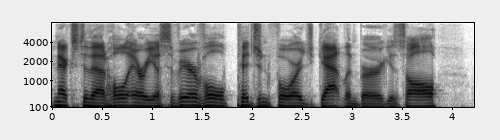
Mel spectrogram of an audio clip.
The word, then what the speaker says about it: Sevierville: That's actually pronounced Sevierville. – Is it? – Or Sevierville, as they say there, Sevierville.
